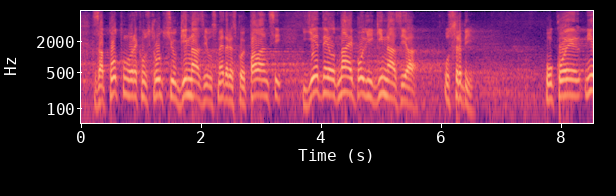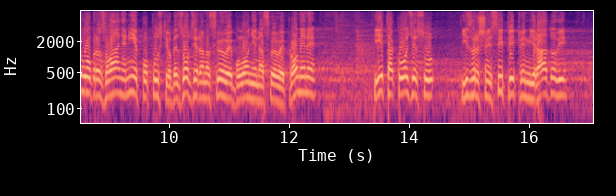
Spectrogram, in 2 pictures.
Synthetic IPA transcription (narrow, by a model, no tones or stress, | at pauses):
zapo̞t̪̚punuɾe̞ko̞nst̪ɾukt̪sijuɡimnaːzijeusme̞d̪ɾesko̞jpalant̪sije̞d̪neo̞d̪naːjbo̞ʎixɡimnaːzija | usr̩bḭḭ | uko̞jeniːʋo̞ːbɾazo̞ʋaːɲanije̞po̞pust̪io̞be̞zo̞bziɾanasʋe̞o̞ʋe̞bo̞lˠo̞ɲe̞inasʋe̞o̞ʋe̞pɾo̞mje̞ne̞ | it̪ako̞ːd͡ʑe̞su | izʋr̩ʃenisʋipɾipɾe̞mniɾaːd̪o̞ʋi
